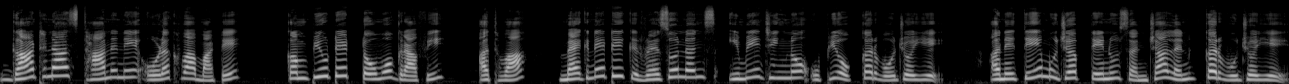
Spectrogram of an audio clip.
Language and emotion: Gujarati, neutral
